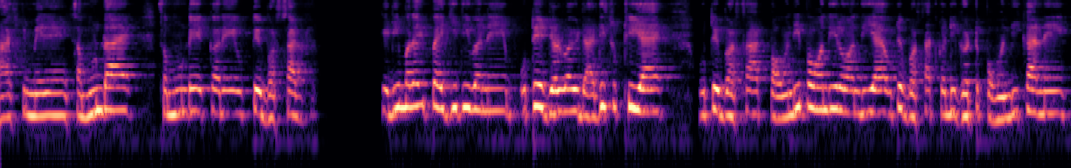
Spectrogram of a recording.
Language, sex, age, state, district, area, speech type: Sindhi, female, 30-45, Gujarat, Surat, urban, spontaneous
